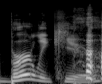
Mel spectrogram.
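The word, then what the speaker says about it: Burlesque: and this is Burly Q. thanks to Andy from Night of the Living Podcast to let us know about the perfect pronunciation, because I was pronouncing it wrong the whole time.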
